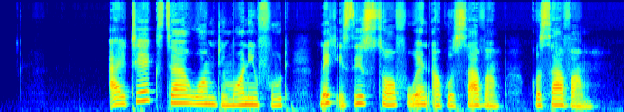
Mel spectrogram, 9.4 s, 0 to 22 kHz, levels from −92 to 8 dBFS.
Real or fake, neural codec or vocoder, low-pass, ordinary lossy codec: real; none; none; none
